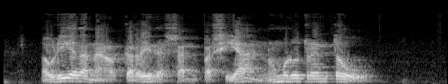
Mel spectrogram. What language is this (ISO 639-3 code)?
cat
